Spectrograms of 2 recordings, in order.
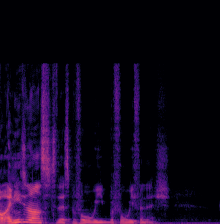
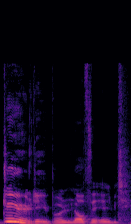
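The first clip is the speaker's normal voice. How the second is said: gruff officiant; 5 semitones lower, 6 dB louder, much slower than usual. Retold or imitated. Tusker officiant impression.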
